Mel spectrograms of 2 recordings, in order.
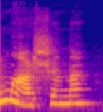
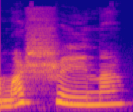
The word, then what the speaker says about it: машина: Наприклад, слово машина. Не машина, а машина.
